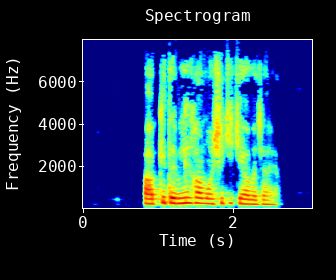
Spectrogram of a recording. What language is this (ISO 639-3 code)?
urd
